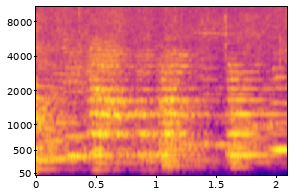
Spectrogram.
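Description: School choir singing a piece in parts, several sustained voices moving from note to note together, with grand piano accompaniment.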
